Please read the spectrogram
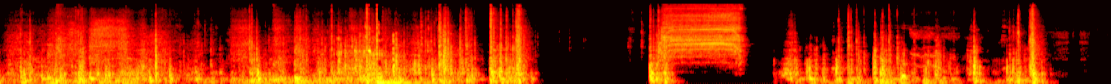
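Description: A power drill whirs in one short, steady burst after a lull. Before and after it come busy rattling and clattering sounds, like tools and parts being handled.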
